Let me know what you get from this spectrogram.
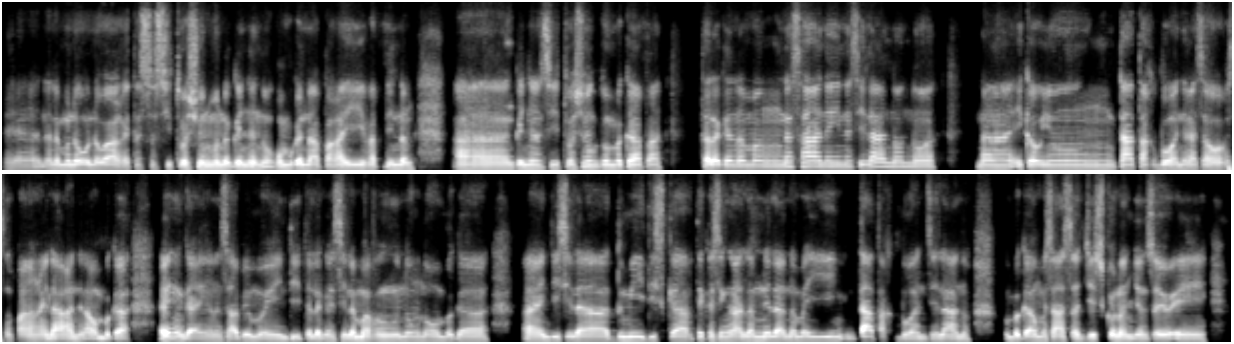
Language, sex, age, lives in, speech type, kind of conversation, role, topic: Filipino, male, 25-29, Philippines, conversation, advice, advisor, Paano ako magsasabi ng “hindi” nang may respeto?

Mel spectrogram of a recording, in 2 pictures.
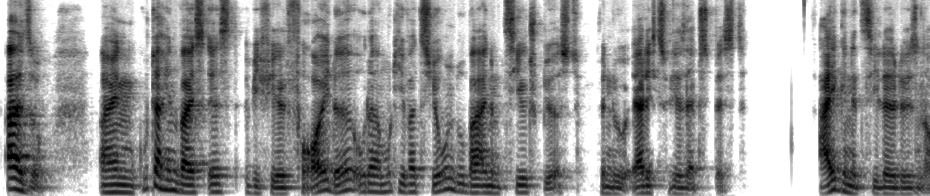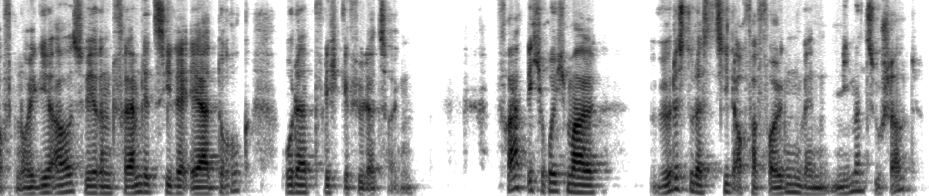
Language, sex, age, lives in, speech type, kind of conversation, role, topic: German, male, 25-29, Germany, read, expert-assistant, expert, Wie kann ich herausfinden, ob meine Ziele wirklich zu mir passen oder von anderen geprägt sind?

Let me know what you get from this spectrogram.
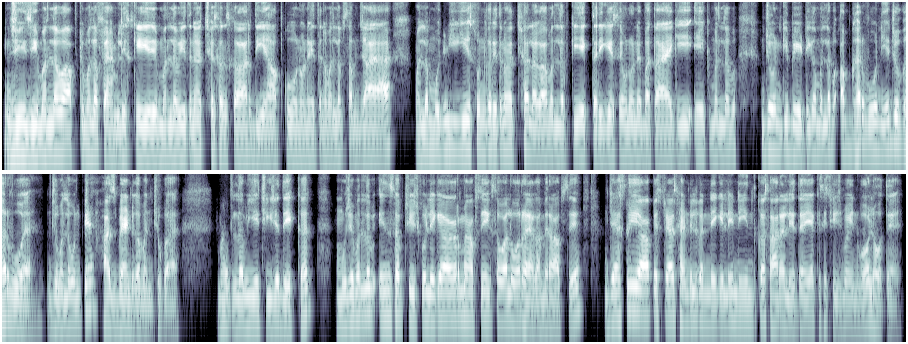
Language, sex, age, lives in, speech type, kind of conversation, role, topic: Hindi, male, 20-24, India, conversation, podcast, host, Stress ko sambhalne ke liye aapki roz ki pasandeeda aadat kya hai?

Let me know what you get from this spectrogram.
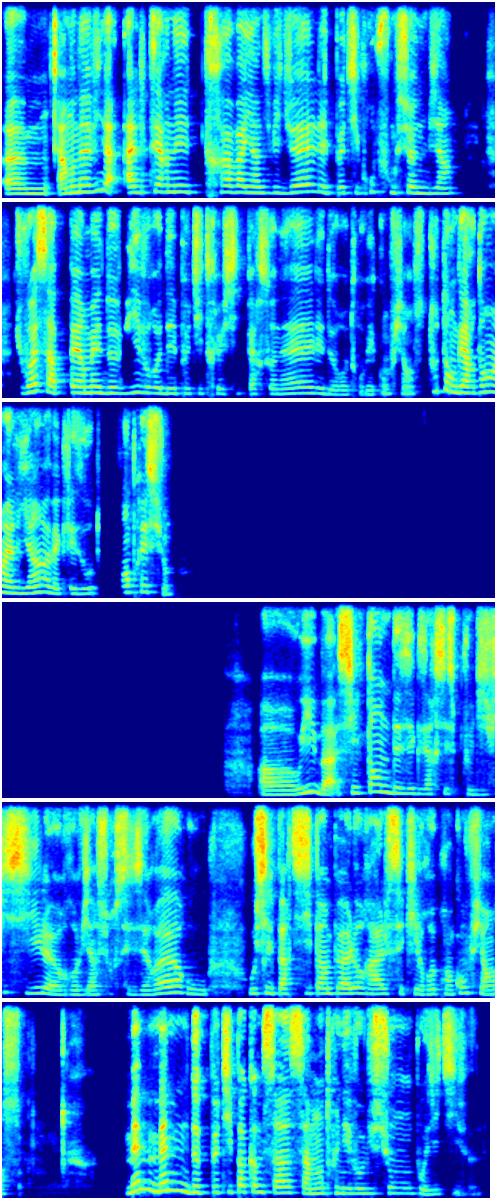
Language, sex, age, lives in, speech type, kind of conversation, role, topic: French, female, 50-54, France, read, expert-assistant, expert, Comment éviter que certains élèves décrochent du système scolaire, et quelles solutions marchent vraiment ?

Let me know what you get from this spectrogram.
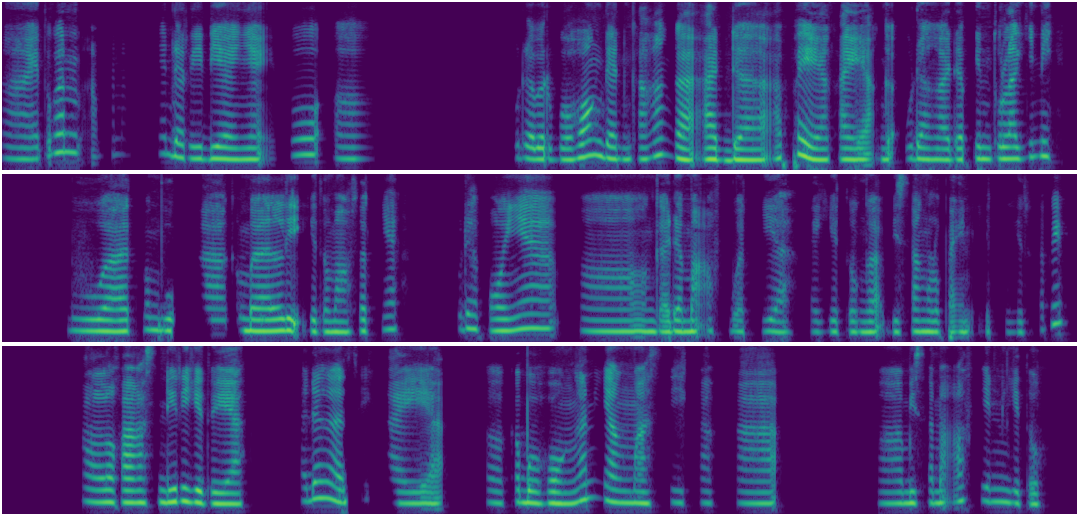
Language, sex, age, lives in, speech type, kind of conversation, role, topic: Indonesian, female, 30-34, Indonesia, conversation, unstructured, none, Menurutmu, seberapa penting kejujuran dalam cinta?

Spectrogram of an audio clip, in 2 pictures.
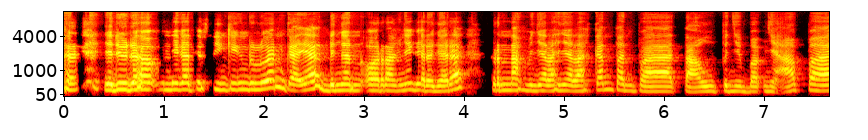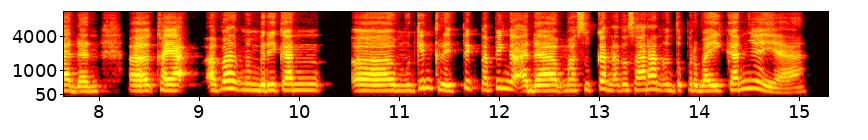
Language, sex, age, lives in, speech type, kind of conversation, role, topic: Indonesian, female, 35-39, Indonesia, conversation, podcast, host, Ceritakan pengalaman pertamamu mengekspresikan diri lewat seni, dong?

